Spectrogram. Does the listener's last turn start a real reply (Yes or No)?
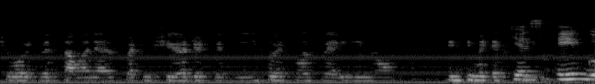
Yes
